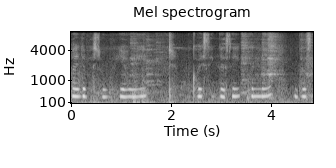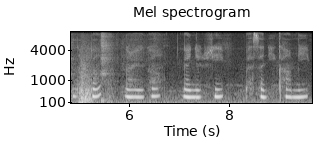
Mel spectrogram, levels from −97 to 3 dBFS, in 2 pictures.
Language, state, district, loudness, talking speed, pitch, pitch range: Manipuri, Manipur, Imphal West, -19 LUFS, 70 wpm, 275 Hz, 265-280 Hz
